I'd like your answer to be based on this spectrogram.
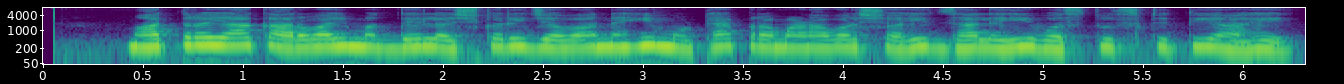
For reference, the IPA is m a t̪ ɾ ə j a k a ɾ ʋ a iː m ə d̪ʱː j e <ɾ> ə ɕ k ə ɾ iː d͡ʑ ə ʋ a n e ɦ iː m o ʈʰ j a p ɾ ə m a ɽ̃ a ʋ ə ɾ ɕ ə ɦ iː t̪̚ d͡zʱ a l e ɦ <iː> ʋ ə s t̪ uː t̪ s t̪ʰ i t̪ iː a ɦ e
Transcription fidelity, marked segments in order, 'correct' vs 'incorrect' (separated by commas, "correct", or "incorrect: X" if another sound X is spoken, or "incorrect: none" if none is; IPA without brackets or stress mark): incorrect: l, correct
